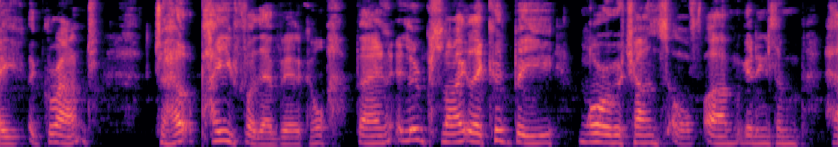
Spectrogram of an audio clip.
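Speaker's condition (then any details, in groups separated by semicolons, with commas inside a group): Cerebral palsy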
